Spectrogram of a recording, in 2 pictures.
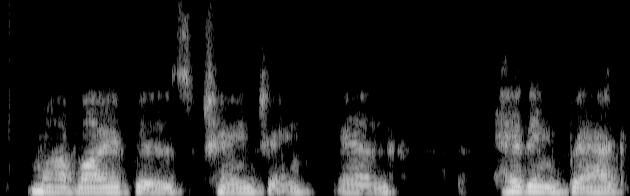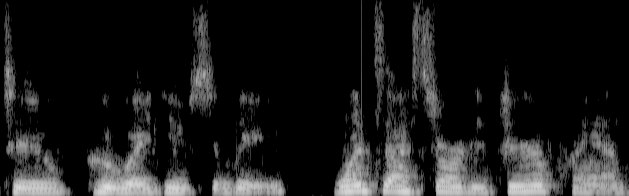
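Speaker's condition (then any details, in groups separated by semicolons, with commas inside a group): Primary lateral sclerosis; slow-progressing ALS form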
